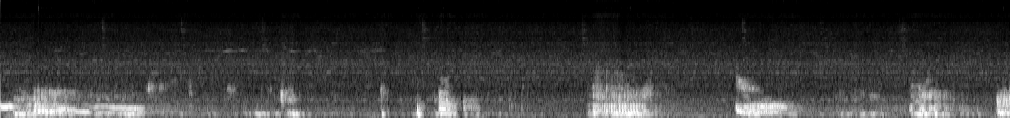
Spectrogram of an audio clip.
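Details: Irregular low gurgling and rumbling bursts from the abdomen at work, typical stomach growling from moving gas and fluid; borborygmi.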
